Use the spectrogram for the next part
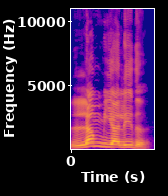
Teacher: رکیں گے نہیں میم پر، ٹچ کریں گے آگے گزر جائیں گے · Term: اظہار شفوی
